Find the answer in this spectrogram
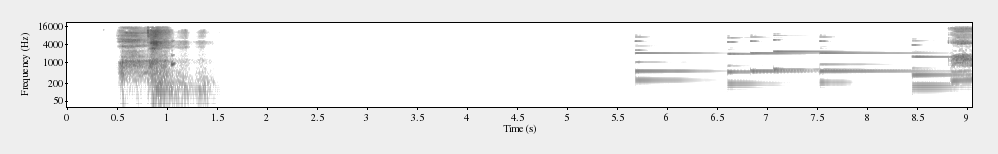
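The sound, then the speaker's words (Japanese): A breathy sigh, then silence, followed by a clear multi-tone chime ringing out a melodic sequence of sustained bell-like notes, fairly loud. “チャイム鳴ったね”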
